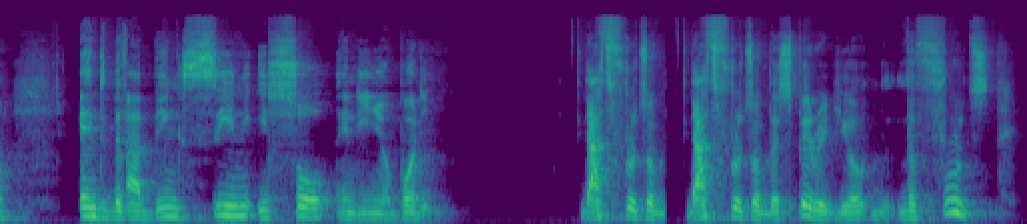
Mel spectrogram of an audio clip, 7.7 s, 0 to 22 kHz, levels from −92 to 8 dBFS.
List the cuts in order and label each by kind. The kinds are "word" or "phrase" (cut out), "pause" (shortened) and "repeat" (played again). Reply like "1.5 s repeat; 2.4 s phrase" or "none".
0.9 s word; 2.0 s word; 5.0 s repeat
